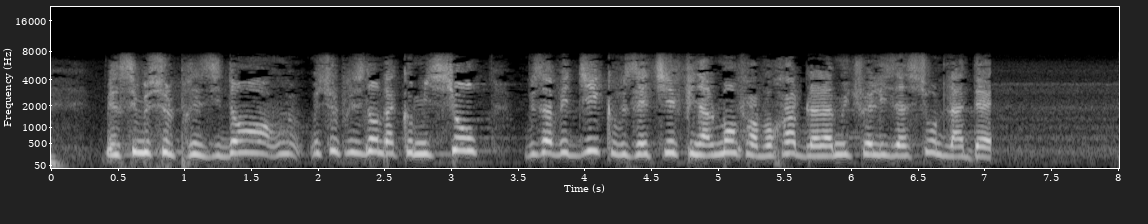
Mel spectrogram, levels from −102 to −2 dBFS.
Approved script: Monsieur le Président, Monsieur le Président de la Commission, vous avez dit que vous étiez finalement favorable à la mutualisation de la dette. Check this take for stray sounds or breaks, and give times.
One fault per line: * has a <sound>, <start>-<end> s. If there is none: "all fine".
all fine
